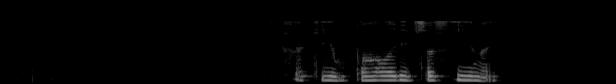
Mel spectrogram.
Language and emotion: Russian, sad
